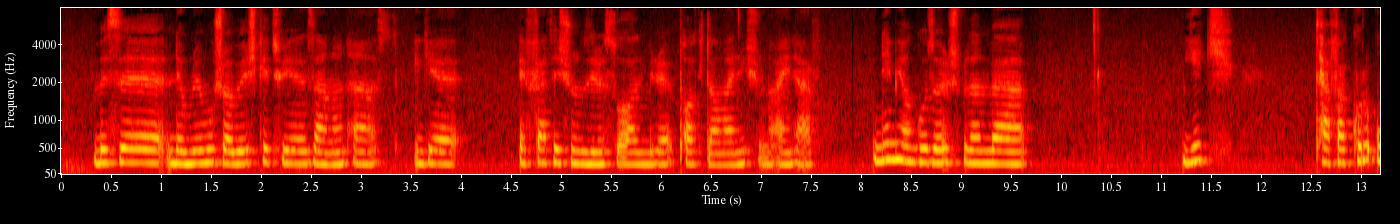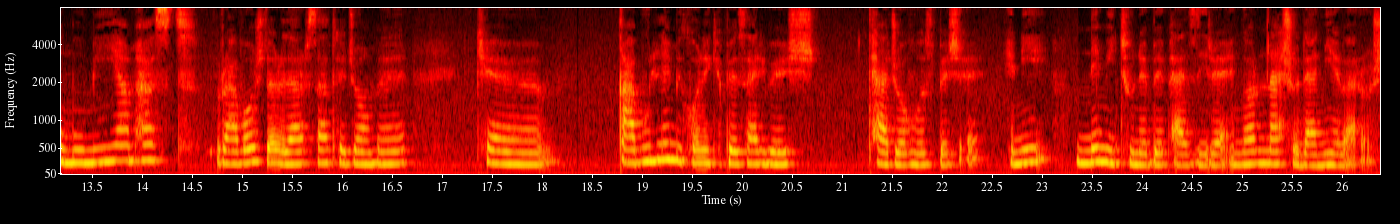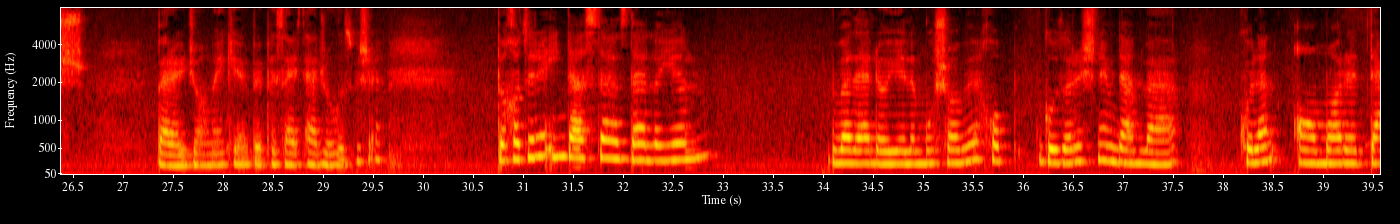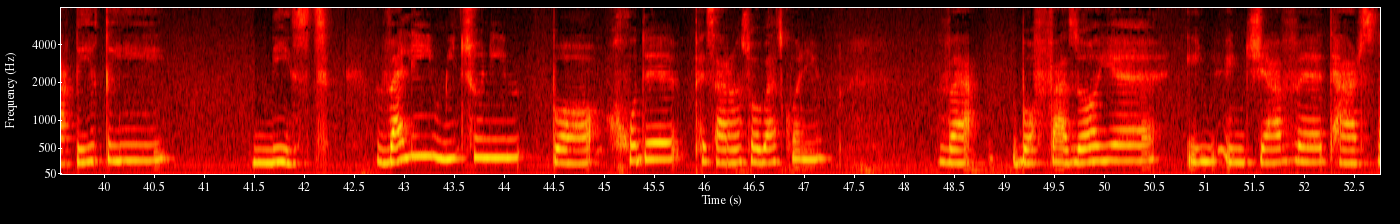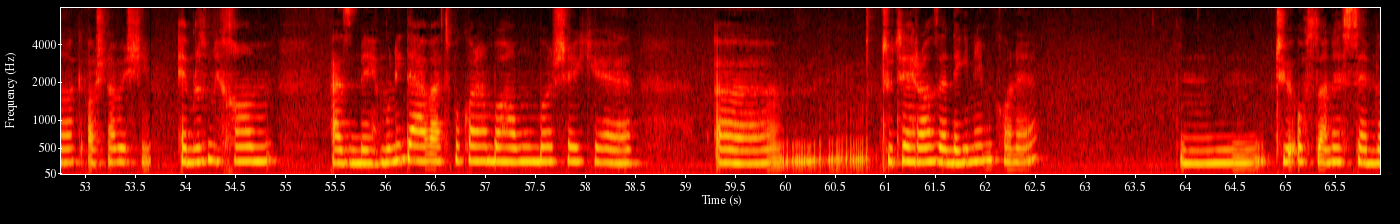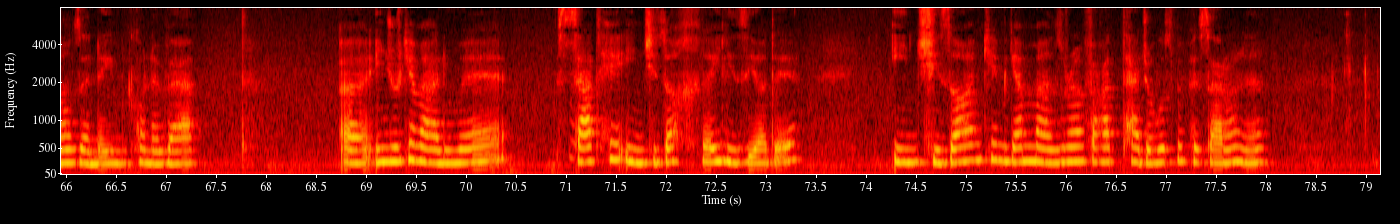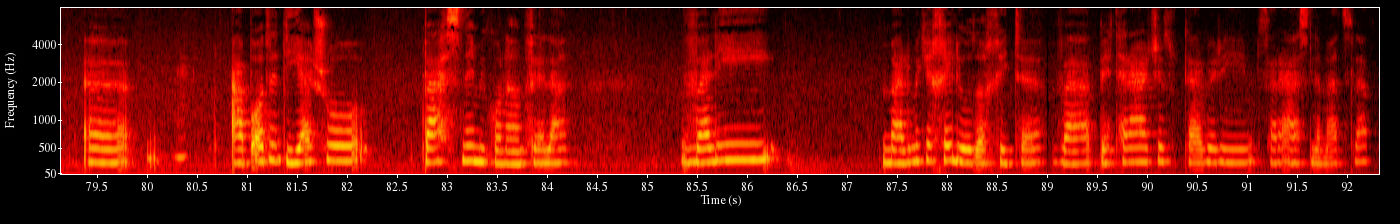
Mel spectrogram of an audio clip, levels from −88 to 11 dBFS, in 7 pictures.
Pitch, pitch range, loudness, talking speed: 245 Hz, 230-265 Hz, -26 LUFS, 95 wpm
